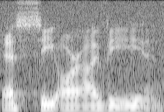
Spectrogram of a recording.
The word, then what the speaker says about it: Scriven: What a Friend We Have in Jesus was written by Joseph Meldicott Scriven. I think is how you pronounce it. Scriven. It's Scriven.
